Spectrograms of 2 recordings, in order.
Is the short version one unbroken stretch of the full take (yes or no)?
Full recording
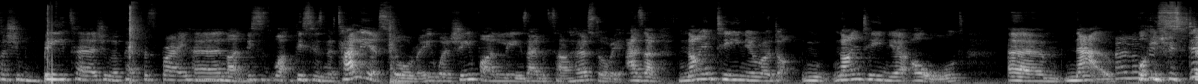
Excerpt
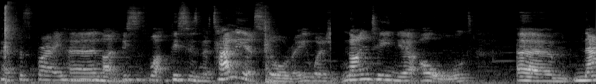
no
